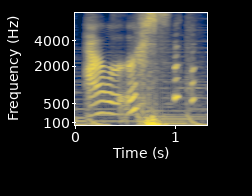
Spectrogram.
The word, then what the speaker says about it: IRyS: It is not IRyS. It is just IRyS. Yes, like the flower.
